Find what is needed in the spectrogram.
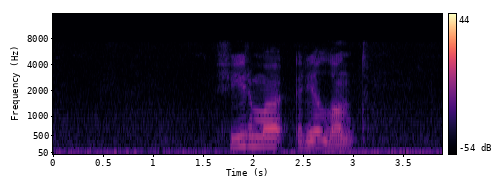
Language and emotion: Russian, neutral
